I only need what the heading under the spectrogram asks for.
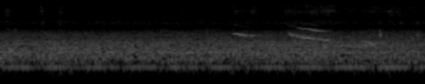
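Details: Brussels Griffon puppy Gus, walking for the first time beside his parents Oscar and Athena, lets out two faint descending whimpers a half-second apart against quiet room hum.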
